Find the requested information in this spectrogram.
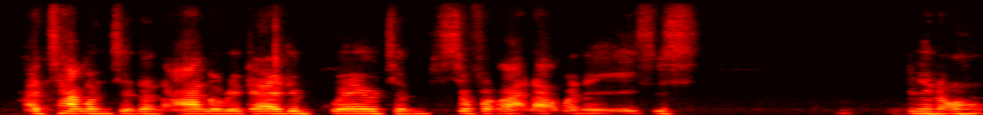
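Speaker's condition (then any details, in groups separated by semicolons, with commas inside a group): Cerebral palsy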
